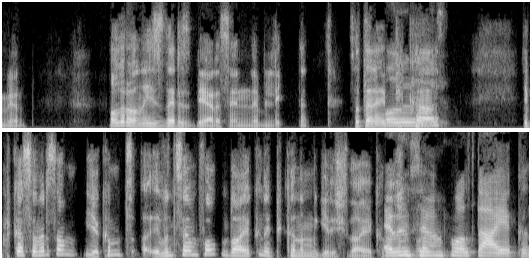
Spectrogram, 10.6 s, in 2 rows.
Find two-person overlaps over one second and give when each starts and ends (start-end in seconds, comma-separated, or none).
none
